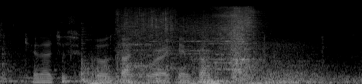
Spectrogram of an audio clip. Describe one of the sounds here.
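A metal hatch hisses as it slides open.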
